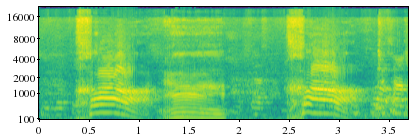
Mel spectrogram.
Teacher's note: Kho dari tenggorokan bagian atas.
